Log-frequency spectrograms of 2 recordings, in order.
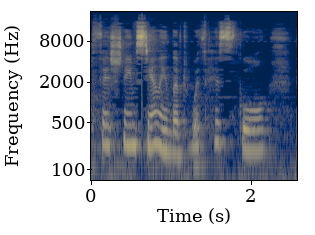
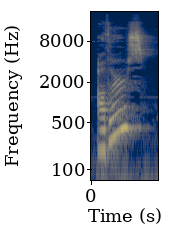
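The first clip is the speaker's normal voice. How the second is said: high, rising surprised ask; surprised question; 7 semitones higher than usual. A narrator's reading. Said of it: "asked Stanley".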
